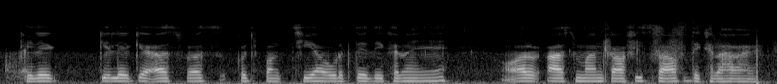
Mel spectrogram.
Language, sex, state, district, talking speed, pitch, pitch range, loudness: Hindi, male, Uttar Pradesh, Jalaun, 130 wpm, 145 Hz, 140-150 Hz, -25 LUFS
